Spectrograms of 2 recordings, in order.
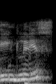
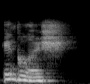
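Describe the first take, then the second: First: The word ends without a clear sh sound. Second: The word ends with a clear sh sound. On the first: The speaker calls it wrong. "not English" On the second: The speaker calls it right. "but English. S H sound"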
